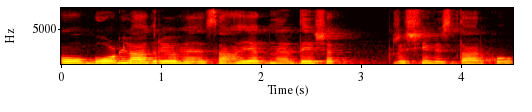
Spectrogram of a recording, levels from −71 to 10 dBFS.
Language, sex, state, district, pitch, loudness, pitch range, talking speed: Rajasthani, female, Rajasthan, Nagaur, 240 Hz, -16 LUFS, 235-250 Hz, 130 wpm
